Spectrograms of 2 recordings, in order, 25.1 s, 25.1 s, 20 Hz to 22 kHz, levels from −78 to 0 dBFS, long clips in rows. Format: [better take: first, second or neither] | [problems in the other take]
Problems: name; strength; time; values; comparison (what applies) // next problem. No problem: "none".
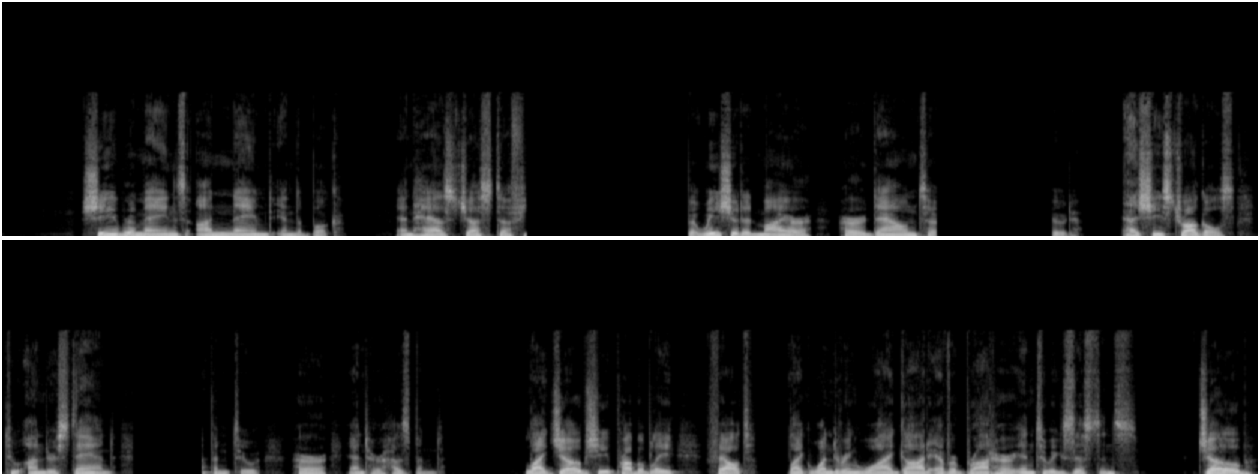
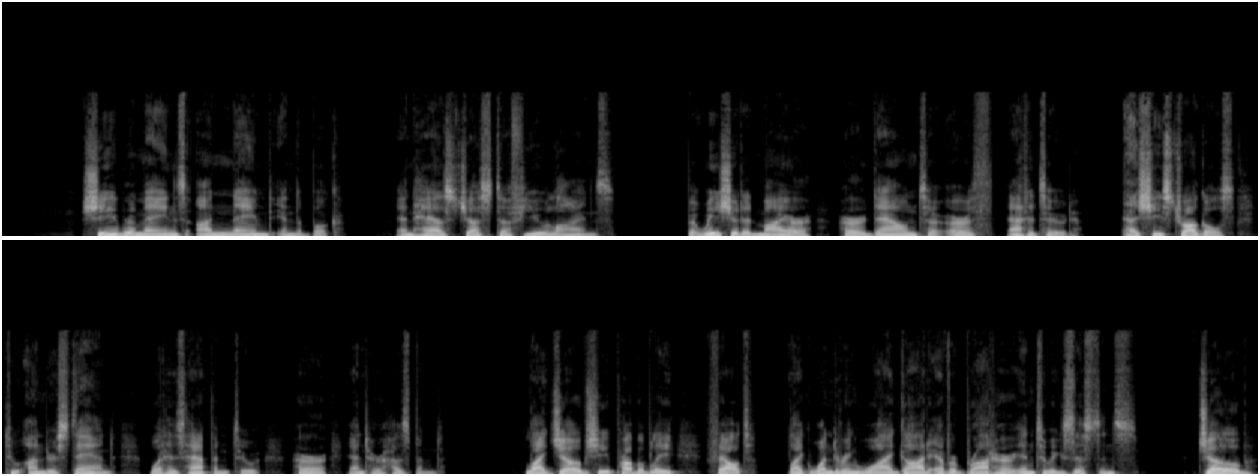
second | audio cutting out; at 5 s for 1 s, at 9.5 s for 1 s and at 14 s for 0.5 s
